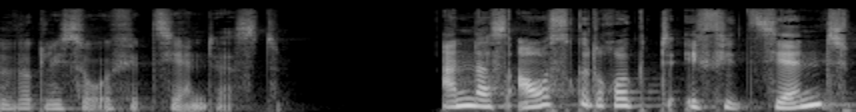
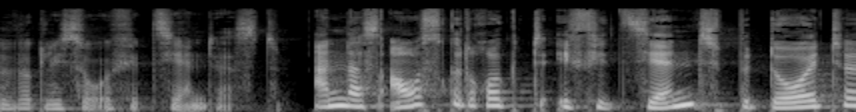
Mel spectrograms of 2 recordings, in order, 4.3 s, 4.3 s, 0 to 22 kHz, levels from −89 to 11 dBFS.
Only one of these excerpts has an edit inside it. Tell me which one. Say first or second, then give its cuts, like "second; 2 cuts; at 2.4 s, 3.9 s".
second; 1 cut; at 1.5 s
